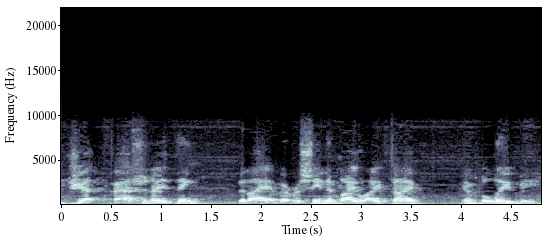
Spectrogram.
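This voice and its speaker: Music plays in the background, and there is audible room echo. The man speaks with lively intonation, a fairly high pitch and a moderate pace. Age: 70s. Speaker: UFO witness. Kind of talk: testimony. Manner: halting.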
